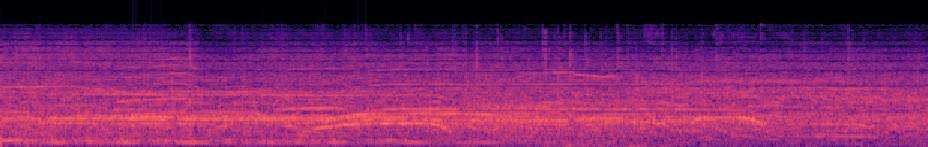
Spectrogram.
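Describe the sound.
A baseball crowd at a Lugnuts game cheers with a steady, fairly faint roar of voices and whoops, holding an even level throughout without a clear peak.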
